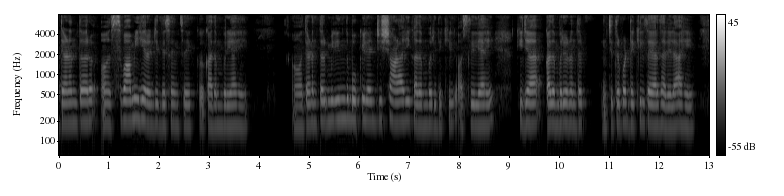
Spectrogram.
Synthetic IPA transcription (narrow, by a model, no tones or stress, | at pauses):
t̪janənt̪əɾsʋamiːɦeɾəɲd͡ʑid̪esant͡səekːad̪əmbəɾiːaɦe | t̪janənt̪əɾmilind̪bokiljaɲt͡ɕiːɕaɭaɦiːkad̪əmbəɾiːd̪ekʰiːlə̰sleliːaɦekiːd͡ʑjakad̪əmbəɾiəɾnənt̪əɾ | t͡ɕit̪ɾəpəʈ̚d̪ekʰiːlt̪əjaɾd͡zʱalelaːɦe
